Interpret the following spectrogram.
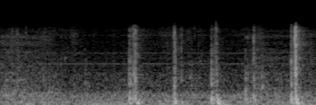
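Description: Stiff Topps Finest baseball cards flicked and slid through the hands one after another, making soft sharp clicks about five times in the second half.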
